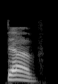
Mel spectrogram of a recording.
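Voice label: "dove(s)", British English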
